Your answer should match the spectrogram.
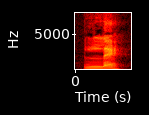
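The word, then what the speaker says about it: lait: Então aqui, gente, eu vou dizer lé, lé, tá bom? Não vou pronunciar o T.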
